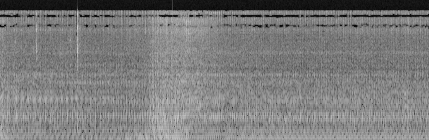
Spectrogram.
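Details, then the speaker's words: RV generator in eco mode, fridge and lights running, without the ActiveStart soft starter: hum jumps sharply in speed and loudness for about a second as the air conditioner compressor kicks on, then settles; startup surge. "when our air conditioner kicks on it surges the generator up real high and it uses a lot more power and then it kind of equals out over time"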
